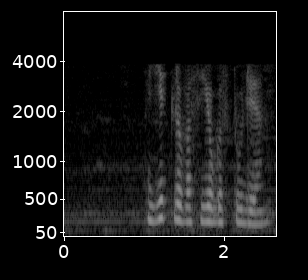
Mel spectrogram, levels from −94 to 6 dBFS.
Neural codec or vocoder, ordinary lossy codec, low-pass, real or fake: none; AAC, 16 kbps; 7.2 kHz; real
